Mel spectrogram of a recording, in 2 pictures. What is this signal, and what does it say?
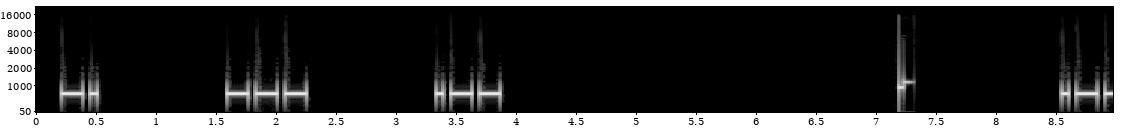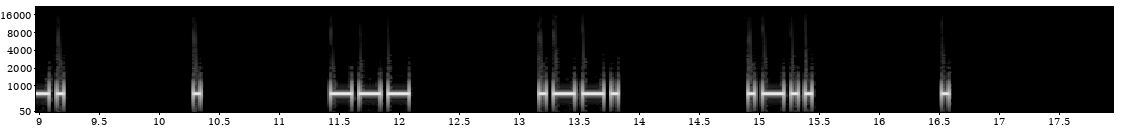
Morse code, heard as a keyed tone, about 20 wpm, spaced as for 7 wpm, 700 Hz. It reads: NOW PEOPLE
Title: 6x Character Spacing - Top 300 Words - 20wpm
